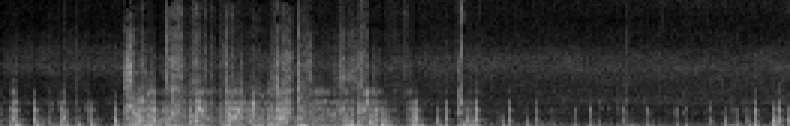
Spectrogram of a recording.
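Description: Dirt bike engine running: loud and rough for about the first three seconds, then settling into a quick, even idle putter.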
